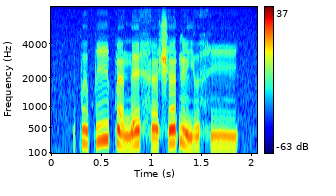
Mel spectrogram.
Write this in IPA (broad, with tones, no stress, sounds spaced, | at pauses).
p ɨ˧ p iː˦ p ɛ̃˨ n e˦˨ h ɛ̃˨ ʃ ɛ̃˦ ɗ ĩ˨ j ɨ˧ h iː˧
